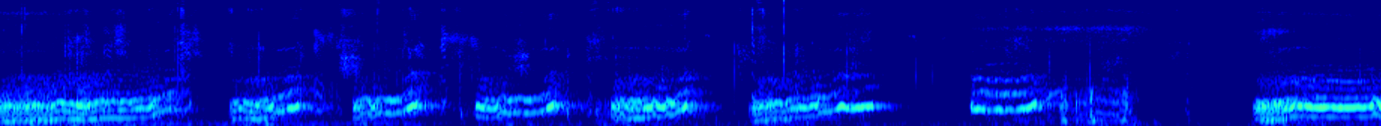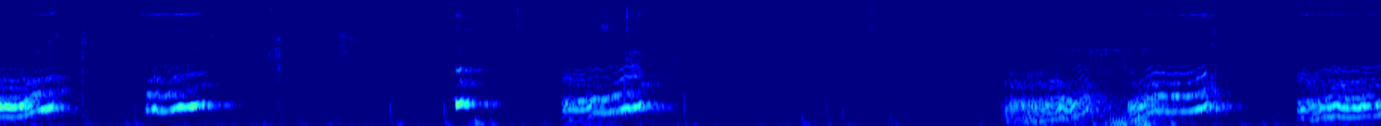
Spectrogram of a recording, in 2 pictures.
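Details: An adult male Shih Tzu, father of puppies, whines in repeated wavering, nasal bursts, each about a second long, with brief pauses between; at Thanksgiving.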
